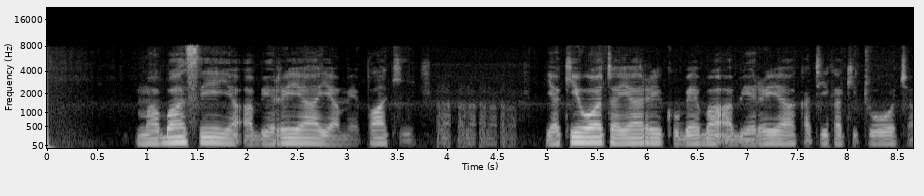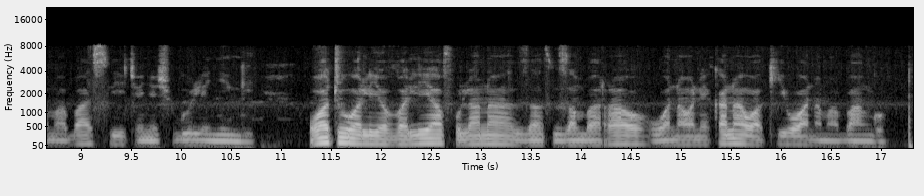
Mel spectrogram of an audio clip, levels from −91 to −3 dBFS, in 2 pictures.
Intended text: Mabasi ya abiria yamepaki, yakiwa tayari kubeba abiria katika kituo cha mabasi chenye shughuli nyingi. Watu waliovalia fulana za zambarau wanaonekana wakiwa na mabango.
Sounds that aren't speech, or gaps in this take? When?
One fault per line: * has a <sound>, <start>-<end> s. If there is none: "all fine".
* has a laugh, 3.9-4.7 s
